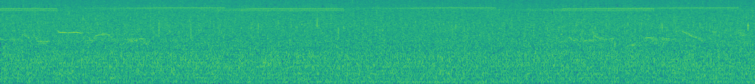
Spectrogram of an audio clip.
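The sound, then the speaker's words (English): Steady, full-bodied flowing water rushes without pause, with scattered drops pattering through it, while a thin high-pitched tone hovers faintly in the background. No one speaks. “The water, the details it carry, the drops, the width of the image, and the repetitive cycles that allow continuity and gentle changes to arise.”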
